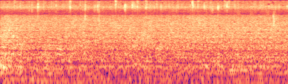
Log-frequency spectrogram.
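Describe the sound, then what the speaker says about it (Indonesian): Light drizzle falls in a steady, even wash of soft patter that keeps going the whole time without a break. "pagi ini hujannya tidak lebat, rintik-rintik"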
